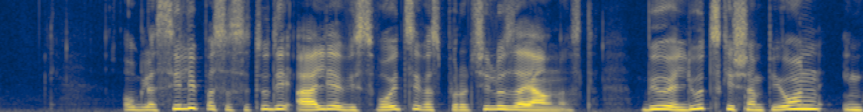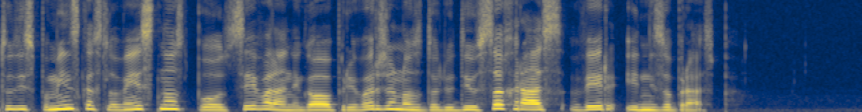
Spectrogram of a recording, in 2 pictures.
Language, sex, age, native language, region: Slovenian, female, 18-29, Slovenian, Central Slovenia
